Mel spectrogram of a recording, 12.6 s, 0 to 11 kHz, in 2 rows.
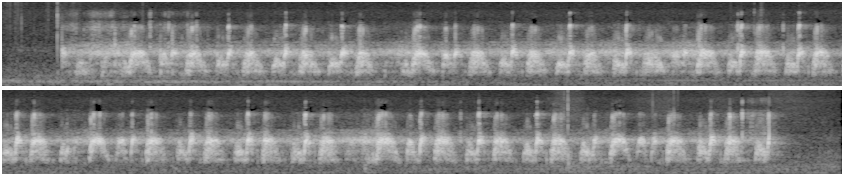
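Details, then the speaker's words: Second-trimester fetal heartbeat recorded at a 3D/4D ultrasound, female fetus with hiccups seen on screen: fast, regular whooshing beat about 140 a minute, with occasional irregular beats from the hiccups. "i wish i could hear like the original heartbeat without it but you could hear that she kind of has the hiccups in the heartbeat so i feel like that was pretty cool"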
